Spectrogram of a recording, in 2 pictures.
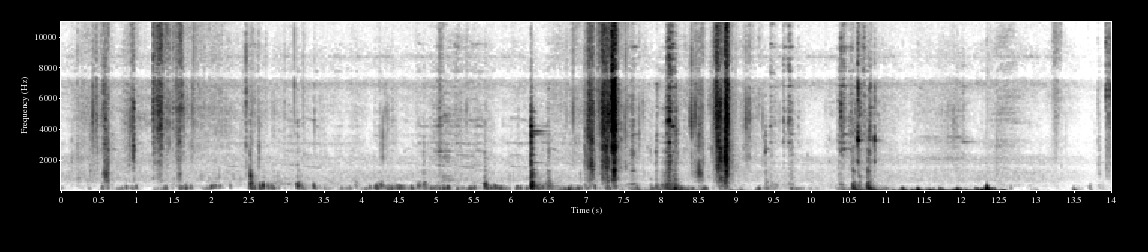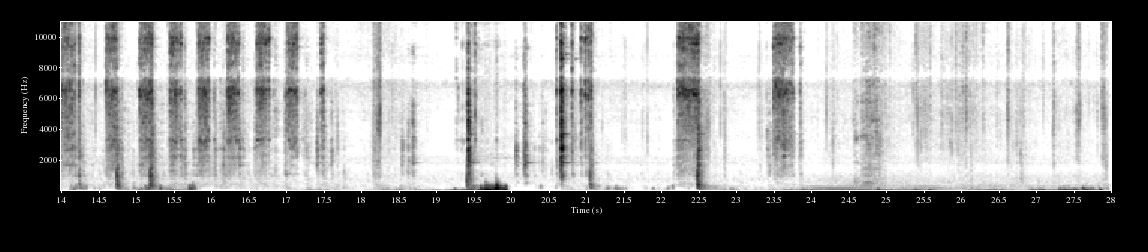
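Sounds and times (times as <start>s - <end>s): bike rack ratchet clicking: 13.9s - 17.7s, 22.2s - 22.7s, 23.5s - 24.2s
low steady hum: 23.5s - 28.0s.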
